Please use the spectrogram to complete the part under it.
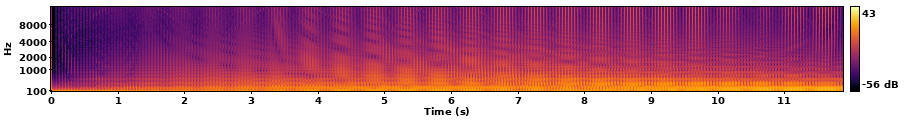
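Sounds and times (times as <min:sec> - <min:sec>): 
wavetable synthesizer triangle wave sweep: 0:00.0 - 0:11.8.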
